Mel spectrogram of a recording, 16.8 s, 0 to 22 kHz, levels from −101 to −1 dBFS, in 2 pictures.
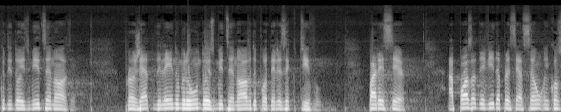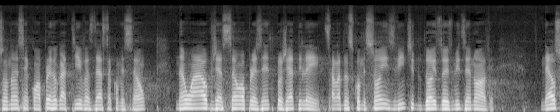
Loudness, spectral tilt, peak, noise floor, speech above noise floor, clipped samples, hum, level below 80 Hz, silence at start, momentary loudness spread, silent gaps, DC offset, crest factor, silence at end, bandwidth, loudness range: -16 LUFS; -8.5 dB/octave; 0 dBFS; -52 dBFS; 36 dB; under 0.1%; none; -48 dBFS; 0 s; 8 LU; none; under 0.1%; 16 dB; 0 s; 11.5 kHz; 3 LU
